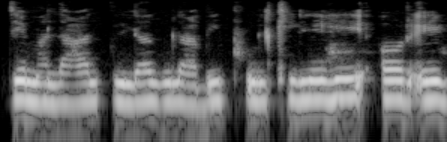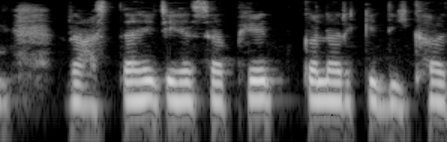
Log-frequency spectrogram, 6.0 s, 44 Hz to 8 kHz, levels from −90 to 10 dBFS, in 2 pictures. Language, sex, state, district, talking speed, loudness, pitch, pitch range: Chhattisgarhi, female, Chhattisgarh, Raigarh, 160 wpm, -16 LUFS, 195 Hz, 190-205 Hz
